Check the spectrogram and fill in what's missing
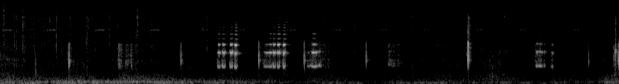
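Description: Wild turkey hen in the desert giving short, sharp clucks and yelps in scattered bursts, fairly close and clear over quiet low background rumble.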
